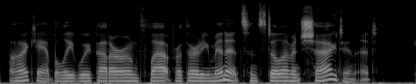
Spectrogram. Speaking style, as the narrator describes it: murmured in response

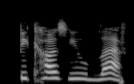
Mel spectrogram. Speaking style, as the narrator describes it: cried

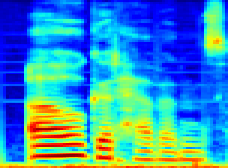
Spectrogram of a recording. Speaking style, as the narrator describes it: I said flatly

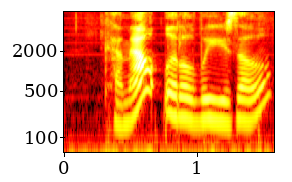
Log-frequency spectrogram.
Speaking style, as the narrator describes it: called cheerfully

